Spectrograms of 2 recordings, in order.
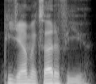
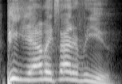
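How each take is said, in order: First: It is said warmly at a moderate volume. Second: It is said loudly, close to yelling. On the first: The speaker is genuinely happy for the listener. The speaker calls it right. "Energy is like you got to be genuinely happy to help somebody" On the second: The speaker is putting on forced, excessive hype. The speaker calls it wrong. "But I don't have to be like"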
